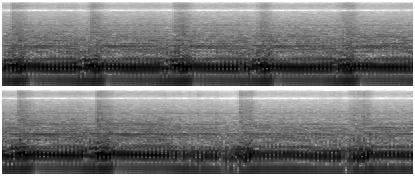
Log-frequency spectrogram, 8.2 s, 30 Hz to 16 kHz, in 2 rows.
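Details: Repowered Toro Wheel Horse 1438HXL lawn tractor, choked start on a new battery with the stator charging about 15 volts: steady, low single-cylinder thrum at an even idle with a soft regular pulse about once a second; it runs smoothly and healthy.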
